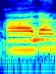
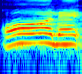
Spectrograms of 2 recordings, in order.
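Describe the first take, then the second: First: The first consonant is light, without raising. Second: The first consonant is heavy and raised. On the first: The speaker calls it wrong. "ഖാല ഖാല എന്നായി പോവരുത് കേട്ടോ" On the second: The speaker calls it right. "നല്ലോണം ഉയർത്തിയിട്ട് ഉച്ചരിക്കുക"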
